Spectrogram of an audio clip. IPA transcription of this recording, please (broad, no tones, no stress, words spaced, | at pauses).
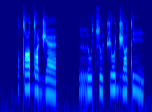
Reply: tˤidˤed͡ʒæ | rut͡su t͡ʃod͡ʒɒ ti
